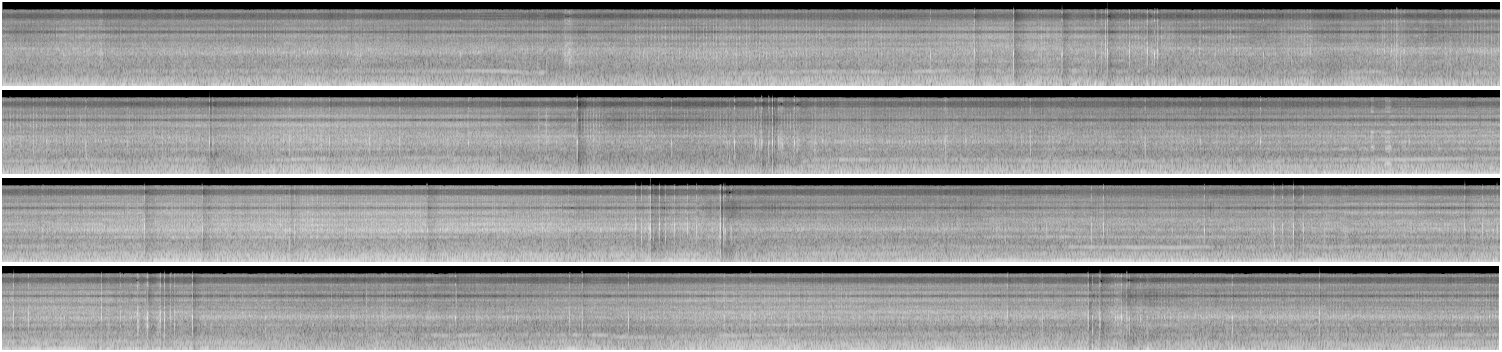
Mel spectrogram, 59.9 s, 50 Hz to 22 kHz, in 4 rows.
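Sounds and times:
go-kart engine revving: 0.0 - 59.9
sharp ticks and knocks: 0.2 - 59.9.

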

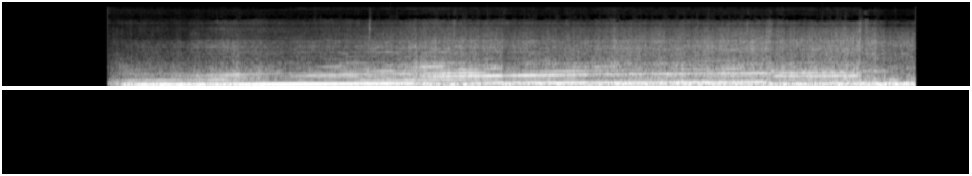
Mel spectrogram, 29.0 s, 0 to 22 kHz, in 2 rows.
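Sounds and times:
turbocharged car engine accelerating: 1.6 - 13.7.

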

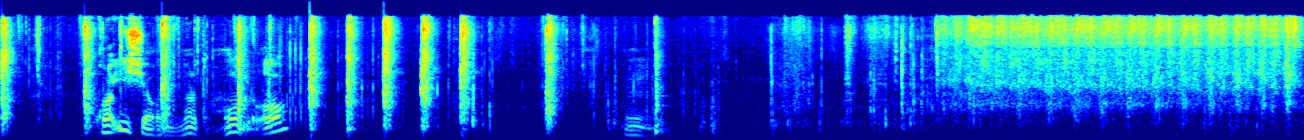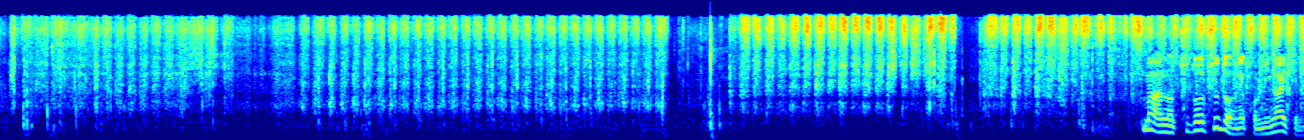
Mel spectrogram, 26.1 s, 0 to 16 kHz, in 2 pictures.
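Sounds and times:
bristle brush scrubbing leather: 9.4 - 19.8, 20.4 - 26.0.

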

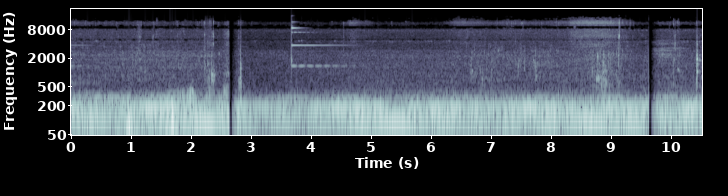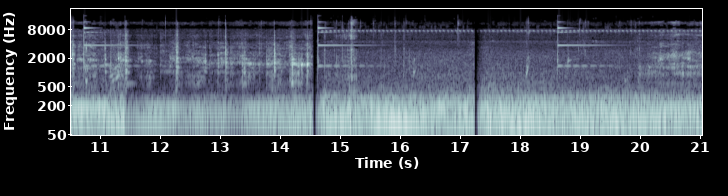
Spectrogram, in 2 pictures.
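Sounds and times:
steady low hum: 0.0 - 21.0
bright ding: 3.7 - 4.9, 14.6 - 16.0, 18.6 - 19.8.

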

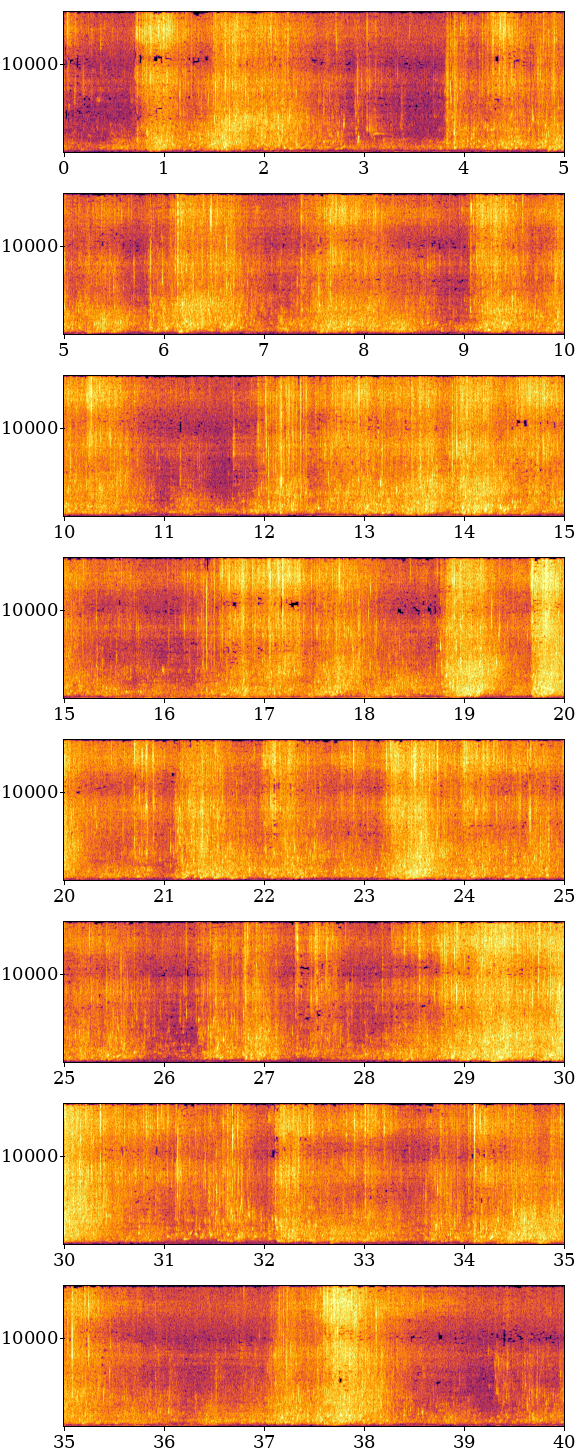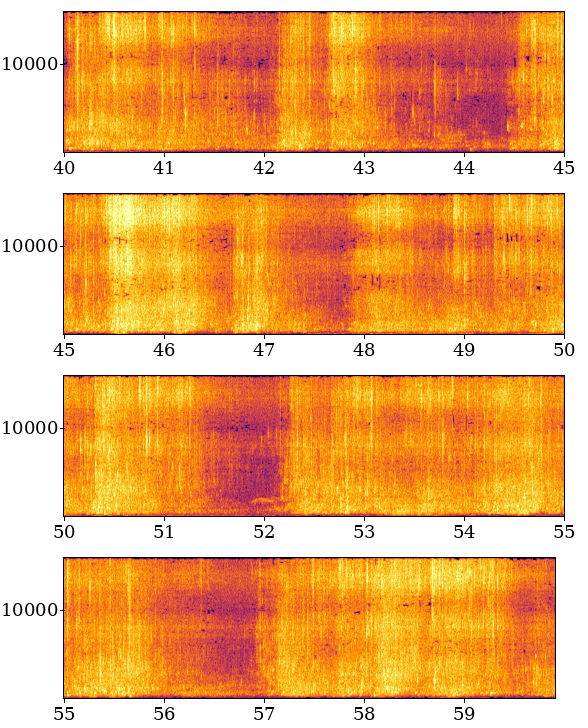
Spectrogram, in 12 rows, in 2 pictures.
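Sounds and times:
waves lapping on pebble shore: 12.1 - 22.5, 44.8 - 51.4.

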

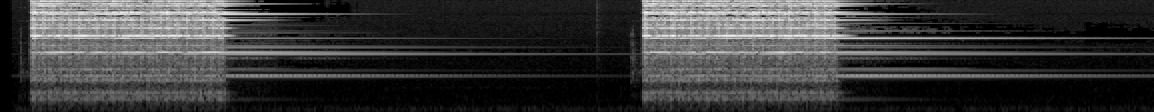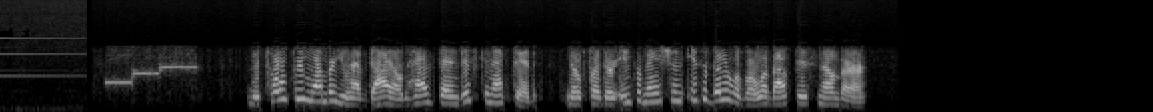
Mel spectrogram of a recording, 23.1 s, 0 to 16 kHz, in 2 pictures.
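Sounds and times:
telephone bell ringing: 0.2 - 13.5.

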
